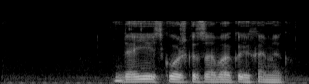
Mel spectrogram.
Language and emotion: Russian, neutral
